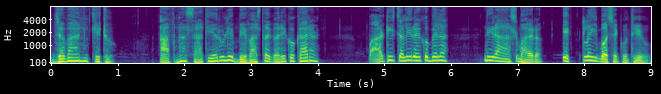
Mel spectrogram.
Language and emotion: Nepali, sad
